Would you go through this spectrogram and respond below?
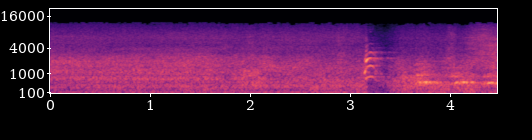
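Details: During drying, a matted Shih Tzu that bites lets out one sharp rising yelp, then a few soft, brief whimpers. Continuous dryer hiss runs throughout.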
